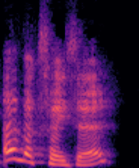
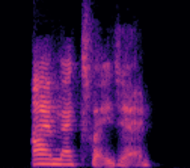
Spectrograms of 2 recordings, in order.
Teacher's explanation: If I say I'm XYZ, my tone rises at the end. But if I say I'm XYZ, my tone, now I'm talking with a falling tone. That's a downward intonation.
